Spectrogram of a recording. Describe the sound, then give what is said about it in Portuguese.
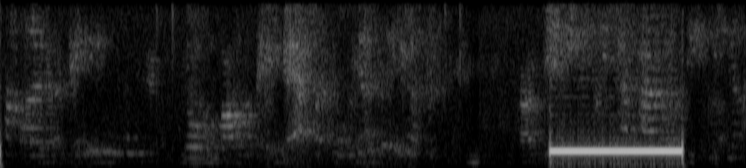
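A single steady telephone tone sounds after a dropped call. It is loud and holds for about a second near the end, following muffled, faint phone-line speech. “Desculpa, a ligação caiu. Aê, caiu.”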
